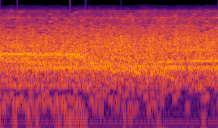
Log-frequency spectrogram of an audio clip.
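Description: Studio audience cheering and applauding in a steady, dense roar.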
